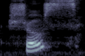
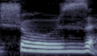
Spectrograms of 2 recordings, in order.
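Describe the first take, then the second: First: The middle consonant is a hissing S sound. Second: The middle consonant is a buzzing Z sound. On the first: The speaker calls it wrong. "so it's not chose" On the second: The speaker calls it right. "with a Z, Z sound"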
